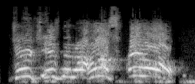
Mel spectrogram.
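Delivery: high, slow, emphatic shout; impassioned shout. Real, not acted. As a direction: bellow it as the climax of a rant. Climax of impassioned rebuke.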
